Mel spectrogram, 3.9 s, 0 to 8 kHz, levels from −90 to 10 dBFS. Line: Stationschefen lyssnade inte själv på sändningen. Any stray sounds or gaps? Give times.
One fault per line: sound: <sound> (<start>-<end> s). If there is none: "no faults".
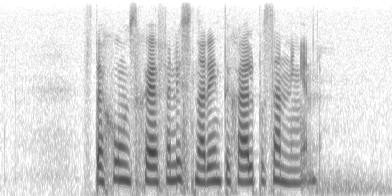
no faults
